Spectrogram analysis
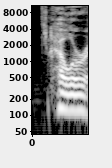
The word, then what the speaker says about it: Hoeller: Heller, I think he pronounces it.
